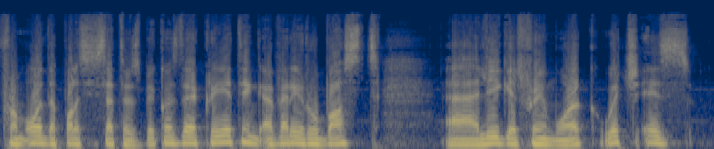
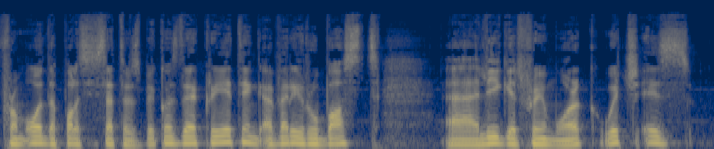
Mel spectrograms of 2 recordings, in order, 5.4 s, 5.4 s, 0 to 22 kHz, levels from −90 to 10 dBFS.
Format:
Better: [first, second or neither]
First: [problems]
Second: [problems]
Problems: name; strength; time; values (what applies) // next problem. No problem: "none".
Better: second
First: distortion; slight; 10% of the sound clipped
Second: none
